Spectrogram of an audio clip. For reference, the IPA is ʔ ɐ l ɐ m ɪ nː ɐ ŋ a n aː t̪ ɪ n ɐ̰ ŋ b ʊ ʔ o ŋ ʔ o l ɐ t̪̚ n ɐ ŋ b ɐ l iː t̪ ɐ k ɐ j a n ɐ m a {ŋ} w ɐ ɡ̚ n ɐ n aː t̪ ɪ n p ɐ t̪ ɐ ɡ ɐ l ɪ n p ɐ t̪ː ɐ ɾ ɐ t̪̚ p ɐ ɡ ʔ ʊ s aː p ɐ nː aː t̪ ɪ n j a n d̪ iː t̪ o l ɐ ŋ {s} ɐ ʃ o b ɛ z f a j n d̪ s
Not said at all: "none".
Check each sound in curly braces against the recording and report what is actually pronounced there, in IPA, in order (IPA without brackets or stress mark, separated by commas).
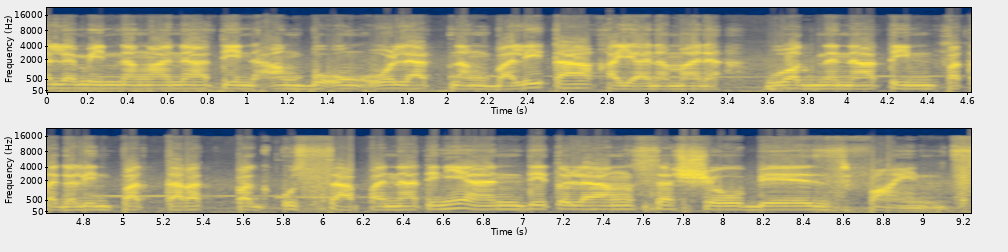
n, s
